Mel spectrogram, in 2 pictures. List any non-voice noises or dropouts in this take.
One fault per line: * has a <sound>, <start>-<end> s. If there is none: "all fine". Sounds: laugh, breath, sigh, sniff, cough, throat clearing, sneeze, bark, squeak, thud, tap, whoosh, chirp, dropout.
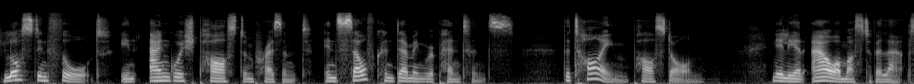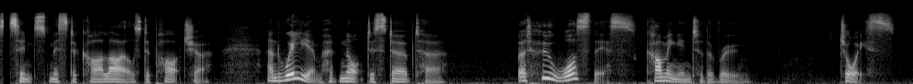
all fine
